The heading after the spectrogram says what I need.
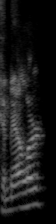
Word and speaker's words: Kneller: Kneller?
